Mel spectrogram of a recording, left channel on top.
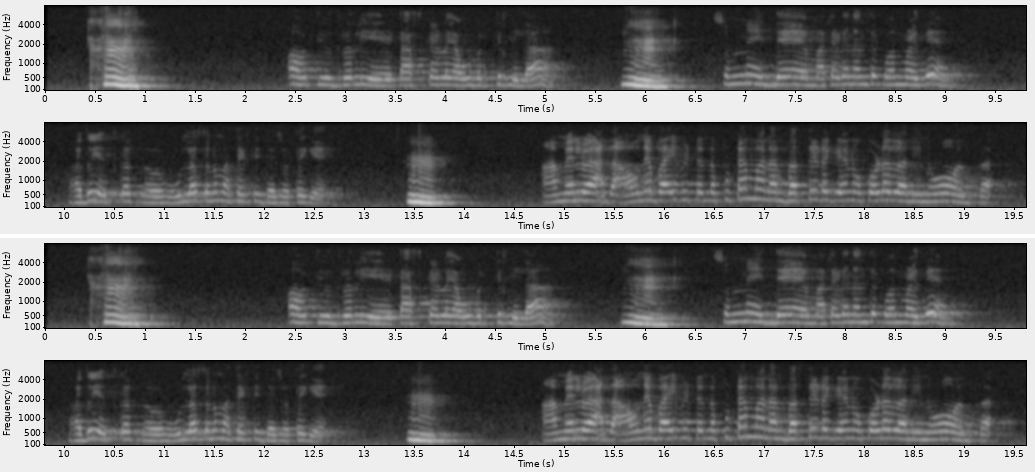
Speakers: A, on the left; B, in the centre.
A: ಹ್ಮ
B: ಅವೌತ್ ಇದ್ರಲ್ಲಿ ಟಾಸ್ಕ್ ಎಲ್ಲ ಯಾವು ಬರ್ತಿರ್ಲಿಲ್ಲ
A: ಹ್ಮ್
B: ಸುಮ್ನೆ ಇದ್ದೆ ಮಾತಾಡನಂತೆ ಫೋನ್ ಮಾಡೆ ಅದು ಎತ್ಕತ್ ಉಲ್ಲಾಸನ ಮಾತಾಡ್ತಿದ್ದ ಜೊತೆ ಗೆ
A: ಹ್ಮ್
B: ಆಮೇಲೆ ಅ ಅವನೇ ಬಾಯ್ ಬಿಟ್ಟಂದ ಪುಟ್ಟಮ್ಮ ನನ್ ಬರ್ತಡಗೇನು ಕೊಡಲ್ಲ ನೀನು ಅಂತ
